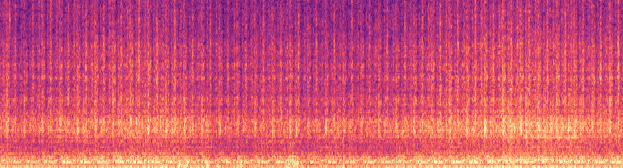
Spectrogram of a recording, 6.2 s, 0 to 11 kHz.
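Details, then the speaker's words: 1996 Chevy Tahoe V8 at idle after replacing the 2-year-old ignition wires, blamed for the exhaust farting (no codes set): steady, low, even exhaust burble with no popping; normal idle. "it looks pretty conclusive that the uh 2-year-old ignition leads were the cause of the fting in my exhaust system"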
